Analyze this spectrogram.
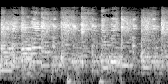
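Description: A phone ringtone sounds as a caller rings back: a loud, bright, warbling melody that repeats in quick pulses throughout, with no voices.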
